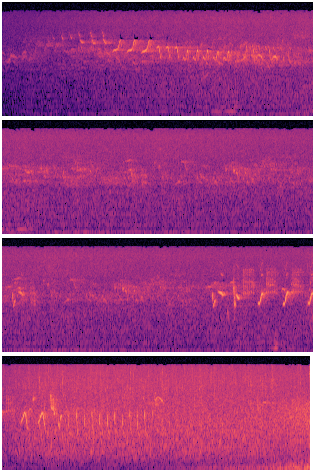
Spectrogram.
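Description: Songbirds singing over a faint outdoor ambience: fast trills of sharp chirping notes near the start, then a louder series of separate notes running into a quick trill about two-thirds of the way in. A rising rush of noise swells up over the last few seconds.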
